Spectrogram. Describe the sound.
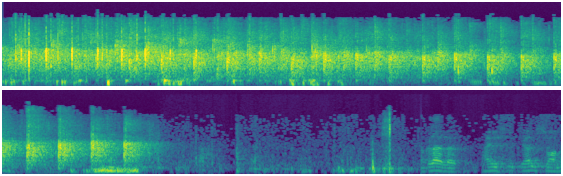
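Audience applause welcoming a speaker on stage, sustained dense clapping for about seven seconds that thins out and stops, followed by a man beginning to speak.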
